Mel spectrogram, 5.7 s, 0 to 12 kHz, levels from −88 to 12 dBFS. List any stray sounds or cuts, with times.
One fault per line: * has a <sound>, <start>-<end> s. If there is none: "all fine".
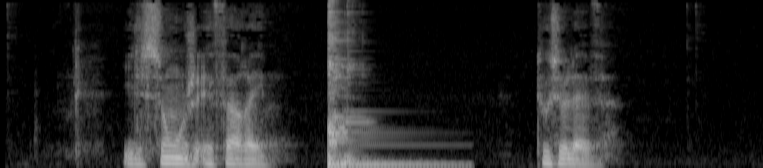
* has a thud, 2.5-3.6 s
